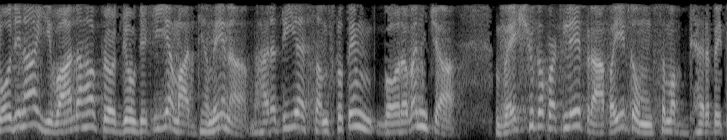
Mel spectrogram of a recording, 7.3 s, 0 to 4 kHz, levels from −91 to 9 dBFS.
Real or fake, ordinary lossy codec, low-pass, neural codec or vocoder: fake; AAC, 16 kbps; 3.6 kHz; codec, 16 kHz, 2 kbps, FunCodec, trained on Chinese and English, 25 frames a second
